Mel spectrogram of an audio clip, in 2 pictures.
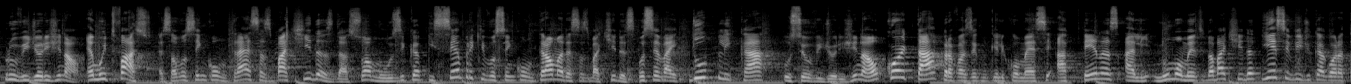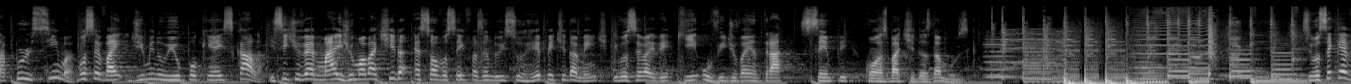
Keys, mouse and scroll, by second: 2.3 m, 13.7 space, 16.5-18.8 alt+drag, 22.3 alt+middle click, 23.3 space.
